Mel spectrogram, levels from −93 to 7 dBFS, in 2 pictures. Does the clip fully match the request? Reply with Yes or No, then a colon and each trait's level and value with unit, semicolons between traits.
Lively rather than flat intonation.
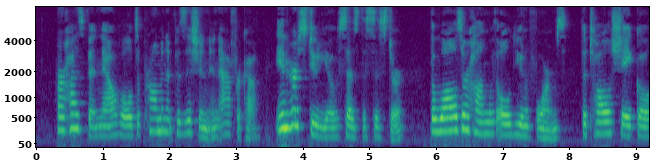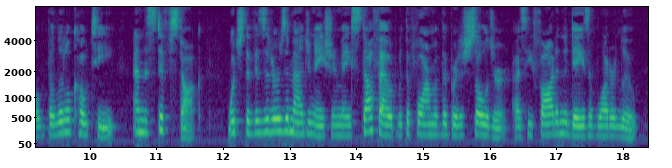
No: average, 5.0 semitones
